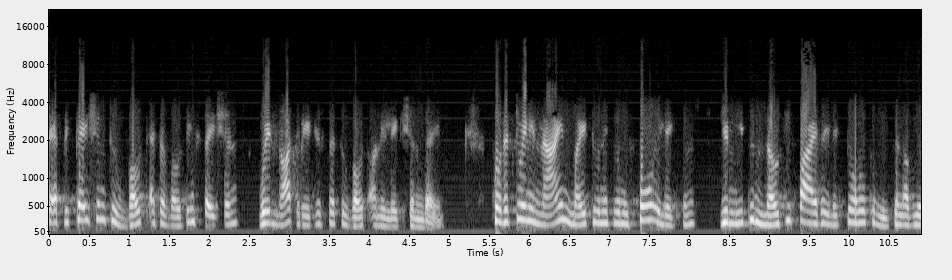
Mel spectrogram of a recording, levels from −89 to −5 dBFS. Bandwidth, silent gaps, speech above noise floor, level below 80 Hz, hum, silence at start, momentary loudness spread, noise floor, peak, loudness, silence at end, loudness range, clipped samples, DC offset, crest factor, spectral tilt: 8.2 kHz; none; 29 dB; -54 dBFS; none; 0 s; 8 LU; -48 dBFS; -2 dBFS; -20 LUFS; 0 s; 3 LU; under 0.1%; under 0.1%; 18 dB; -8.5 dB/octave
